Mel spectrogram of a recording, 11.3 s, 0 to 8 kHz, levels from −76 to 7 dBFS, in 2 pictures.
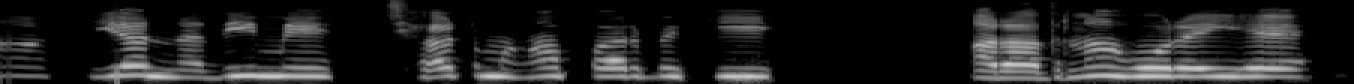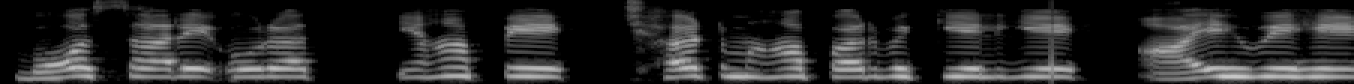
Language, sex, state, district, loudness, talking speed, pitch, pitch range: Hindi, female, Bihar, Saran, -21 LUFS, 120 wpm, 285 Hz, 275-295 Hz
